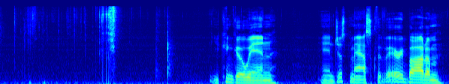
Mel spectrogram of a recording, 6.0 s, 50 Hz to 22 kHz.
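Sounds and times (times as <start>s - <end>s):
gaffer's tape ripping off the roll: 0.0s - 1.8s
speech: 2.8s - 5.9s.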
